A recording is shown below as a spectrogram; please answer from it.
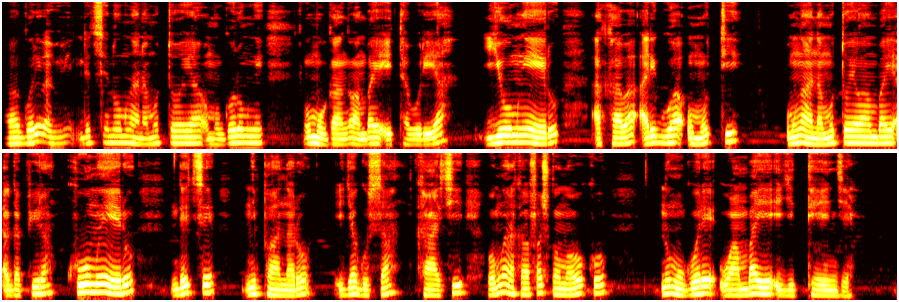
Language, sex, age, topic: Kinyarwanda, male, 18-24, health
